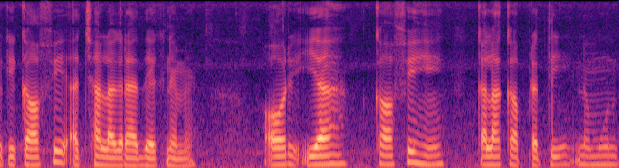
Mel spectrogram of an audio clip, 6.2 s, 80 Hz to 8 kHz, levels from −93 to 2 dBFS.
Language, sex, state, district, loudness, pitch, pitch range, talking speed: Hindi, male, Bihar, Jahanabad, -19 LUFS, 145 Hz, 130-150 Hz, 165 wpm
